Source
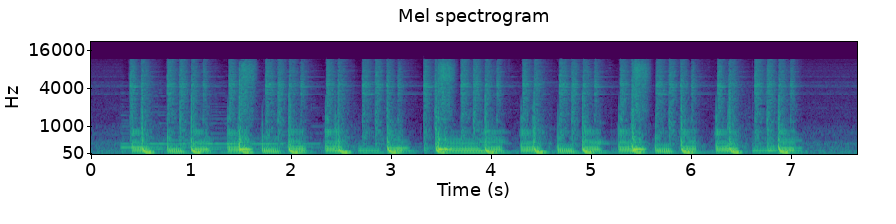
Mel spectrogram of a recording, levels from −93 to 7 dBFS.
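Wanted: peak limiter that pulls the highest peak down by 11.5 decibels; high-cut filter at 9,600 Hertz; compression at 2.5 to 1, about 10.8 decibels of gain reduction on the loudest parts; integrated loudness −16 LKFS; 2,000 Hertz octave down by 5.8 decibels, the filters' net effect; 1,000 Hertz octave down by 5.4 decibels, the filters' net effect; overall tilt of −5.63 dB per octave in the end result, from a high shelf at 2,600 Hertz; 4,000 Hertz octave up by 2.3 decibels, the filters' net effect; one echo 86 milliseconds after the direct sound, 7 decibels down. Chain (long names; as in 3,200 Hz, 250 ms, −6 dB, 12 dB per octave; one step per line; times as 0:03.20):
low-pass filter 9,600 Hz
parametric band 1,000 Hz −6 dB
parametric band 2,000 Hz −6.5 dB
high-shelf EQ 2,600 Hz −3.5 dB
parametric band 4,000 Hz +7.5 dB
downward compressor 2.5 to 1, threshold −27 dBFS
brickwall limiter −24.5 dBFS
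single-tap delay 86 ms −7 dB
level +17.5 dB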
